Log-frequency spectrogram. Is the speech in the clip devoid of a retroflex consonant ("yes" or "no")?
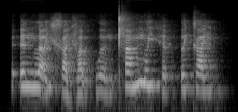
yes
